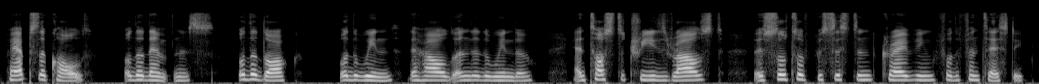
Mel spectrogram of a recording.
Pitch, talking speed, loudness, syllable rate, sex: 195 Hz, 175 wpm, -19 LUFS, 4.9 syllables/s, female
